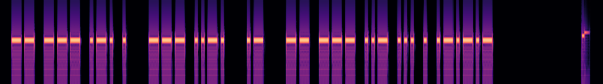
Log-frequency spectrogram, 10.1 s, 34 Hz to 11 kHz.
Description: Morse code, heard as a keyed tone, about 21 wpm, 700 Hz. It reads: MORE OF A MOUSE.
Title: Sentences from Top 1000 Words - Review Part 5 - 22wpm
